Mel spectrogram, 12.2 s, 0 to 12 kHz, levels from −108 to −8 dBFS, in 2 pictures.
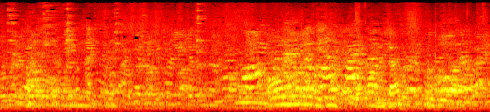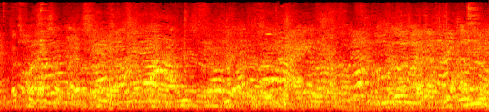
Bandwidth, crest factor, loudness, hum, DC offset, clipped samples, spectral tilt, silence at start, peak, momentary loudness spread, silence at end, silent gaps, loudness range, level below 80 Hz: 11.5 kHz; 16 dB; -32 LUFS; none; under 0.1%; under 0.1%; -4 dB/octave; 0 s; -16 dBFS; 9 LU; 0 s; none; 3 LU; -72 dBFS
